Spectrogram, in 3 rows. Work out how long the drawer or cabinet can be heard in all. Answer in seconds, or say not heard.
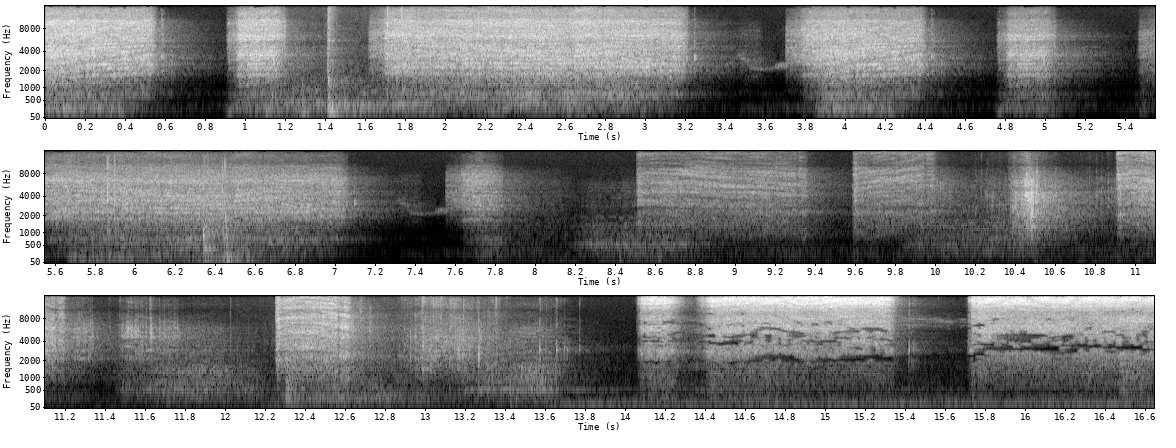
3 s.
